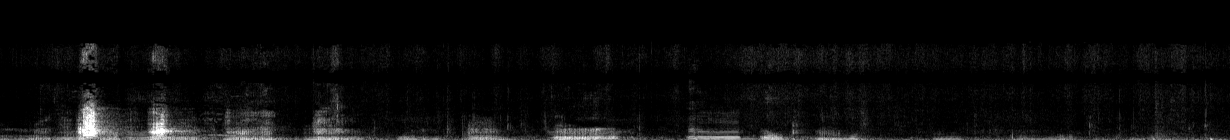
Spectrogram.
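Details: Kangal dogs, puppies and adults from a breeder: two loud sharp barks open, then rough growling barks roughly every second, fading into lower grumbles and short whines.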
